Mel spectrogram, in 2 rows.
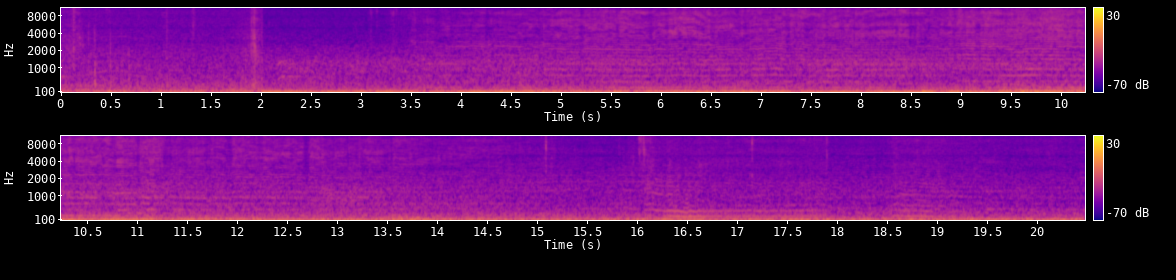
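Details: Bees foraging in a flower garden in Japan in spring 2021, a steady droning buzz with stacked harmonic bands that swell and fade as insects pass near, over a deep low rumble of background wind or traffic.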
